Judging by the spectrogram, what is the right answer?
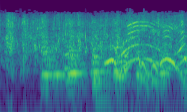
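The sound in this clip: Splashing water of someone swimming fast, a steady churning splash throughout, with warbling tonal sounds that sweep up and down over it from about the midpoint.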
